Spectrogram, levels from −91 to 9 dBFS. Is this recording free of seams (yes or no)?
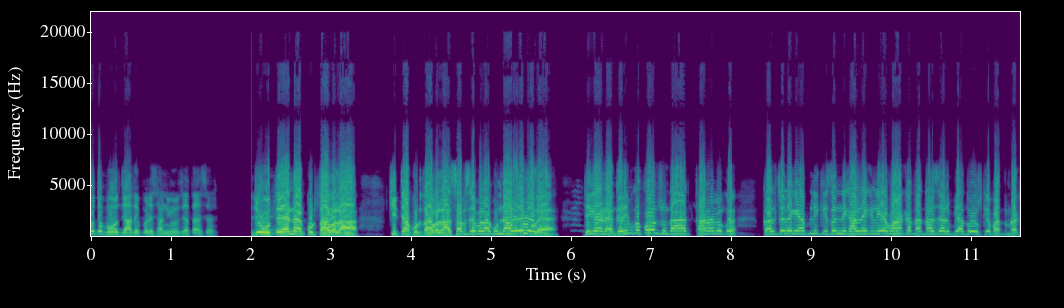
no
